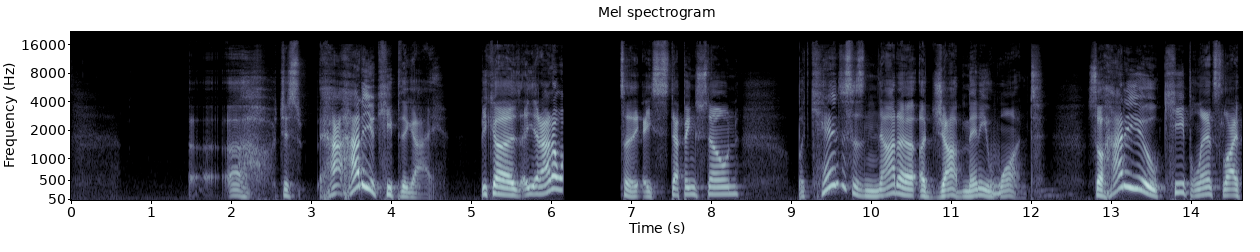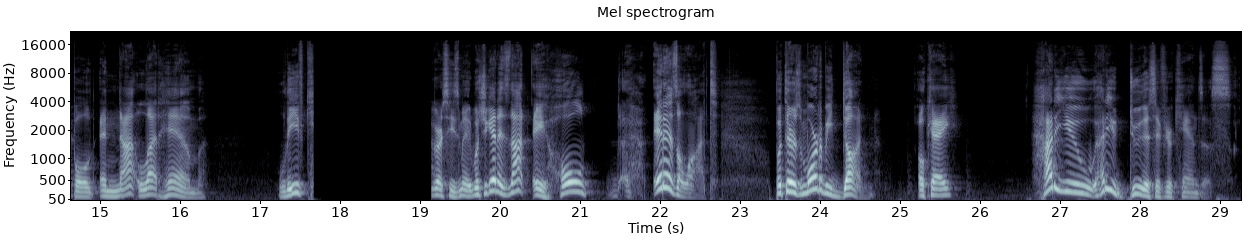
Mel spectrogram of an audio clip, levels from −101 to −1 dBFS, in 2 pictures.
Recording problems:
audio cutting out; at 6 s for 0.5 s and at 18 s for 1.5 s

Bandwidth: 17.5 kHz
